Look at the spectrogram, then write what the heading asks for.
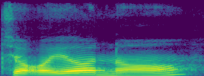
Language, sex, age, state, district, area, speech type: Odia, female, 45-60, Odisha, Cuttack, urban, spontaneous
